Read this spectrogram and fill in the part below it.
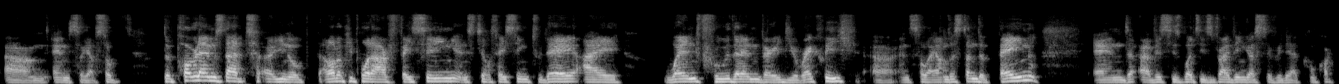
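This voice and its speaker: A man's voice: lowish voice, moderate pace, slightly rough. A middle-aged man with a French accent presenting a company webinar in a loose, conversational way, with frequent fillers and restarts. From France. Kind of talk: presentation to an online audience.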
